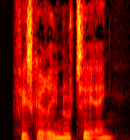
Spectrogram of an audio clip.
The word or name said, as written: fiskerinotering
